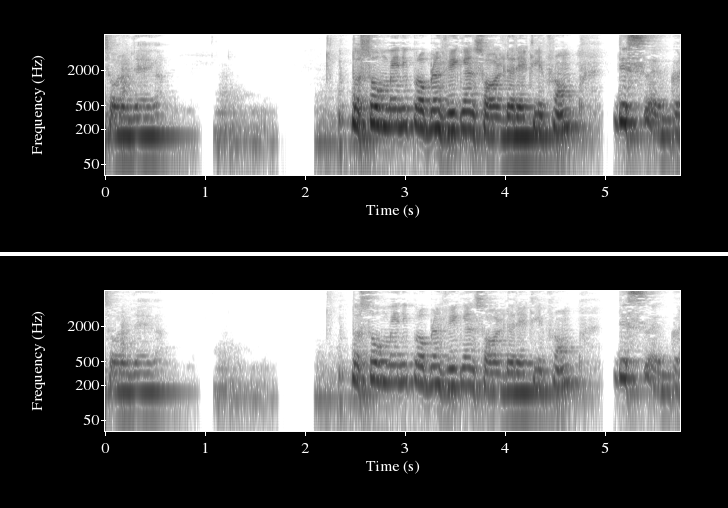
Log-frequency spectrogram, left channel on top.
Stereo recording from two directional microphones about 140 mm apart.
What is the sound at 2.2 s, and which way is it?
Speech, 15° left (ahead or behind).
